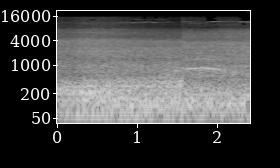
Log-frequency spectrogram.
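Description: Steady road traffic rumble from passing vehicles, with a short high tone near the end.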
